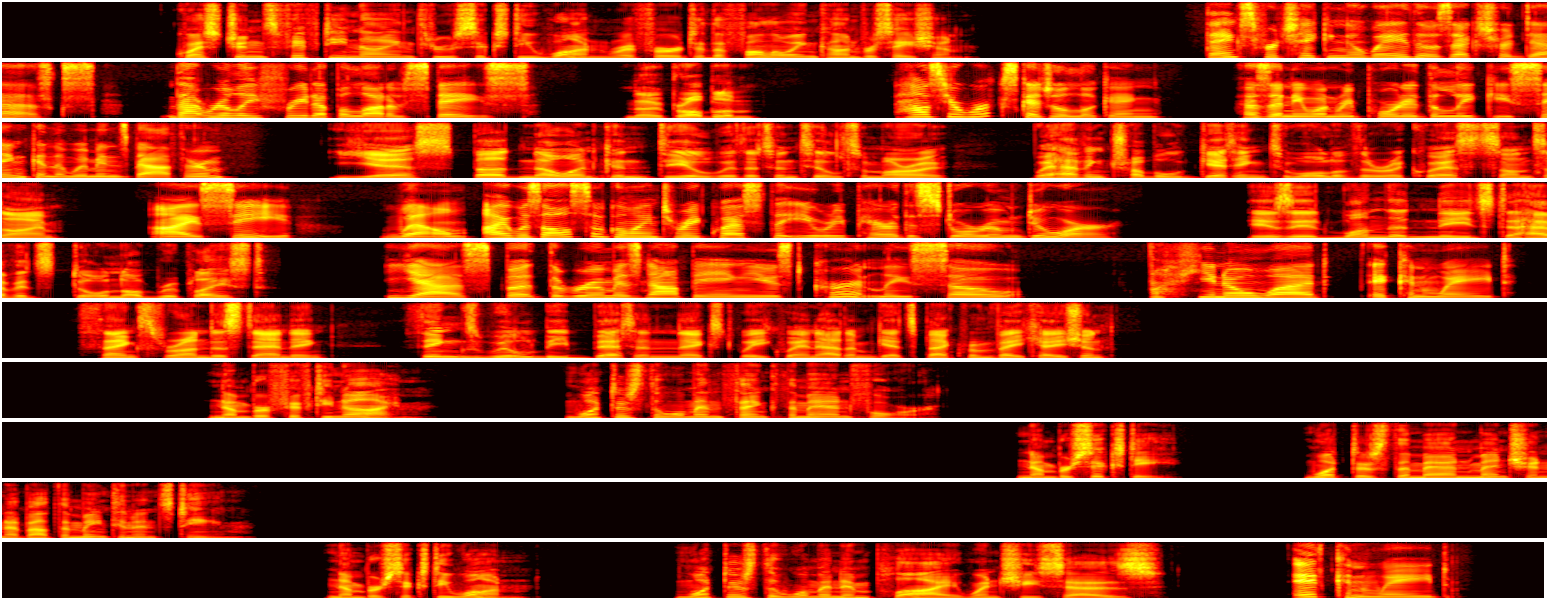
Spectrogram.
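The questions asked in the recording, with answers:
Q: What does the woman thank the man for?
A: Taking away the extra desks

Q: What does the man mention about the maintenance team?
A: They're having trouble handling requests on time

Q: What does the woman imply when she says,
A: The door repair is not urgent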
